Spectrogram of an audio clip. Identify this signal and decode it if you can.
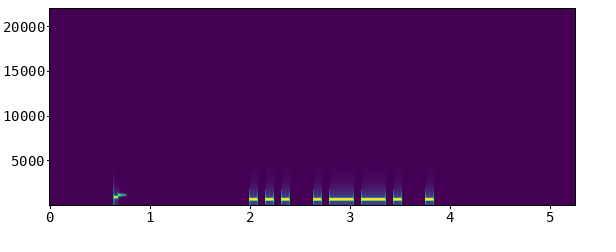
Morse code, heard as a keyed tone, about 15 wpm, 700 Hz. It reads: SPE
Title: Top Three Letter Combinations in Words 15wpm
